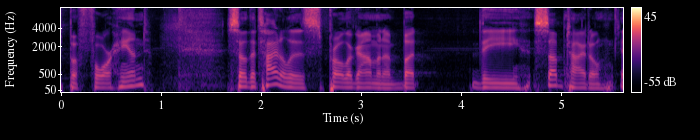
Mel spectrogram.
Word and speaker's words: Prolegomena: Title of the night, Prolegomena. Some of you are like, oh, that's how you say it. Some of you are like, what is prolegomena? It's from two Greek words put together. Pro, meaning first or before, and legain, which is to speak or words or to talk.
